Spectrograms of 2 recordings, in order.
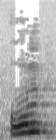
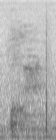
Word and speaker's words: Om: important behind the letter Om. And that is why pronouncing it as it's O nasal. One letter O in its nasal form.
